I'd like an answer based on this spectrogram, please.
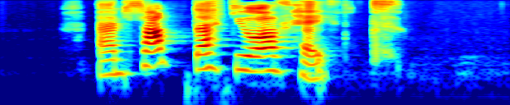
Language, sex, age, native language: Icelandic, female, 8, Icelandic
